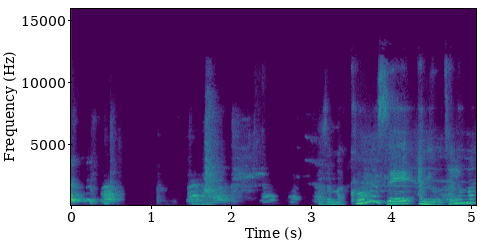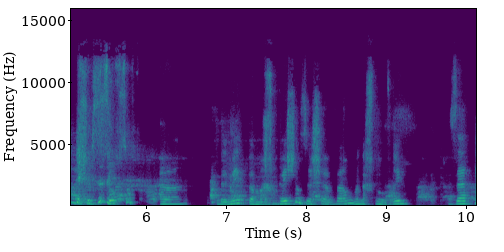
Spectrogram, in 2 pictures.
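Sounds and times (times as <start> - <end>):
dog barking outside: 0.0 - 0.7, 1.4 - 3.2, 5.8 - 7.6, 8.9 - 10.1
speech: 3.1 - 10.1.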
